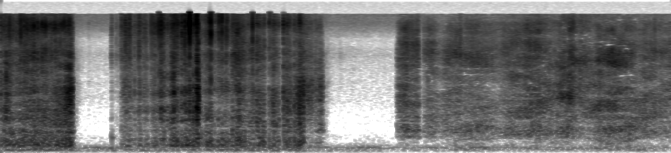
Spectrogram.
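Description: Fingertips and nails scratch and tap the foam surface of a thick black foam block phone holder with cut-out holes, a phone set inside and held in both hands. Dense, bright, rustling scratches come in bursts, broken by two brief silences. The clip ends in a softer, quieter stretch of scraping.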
